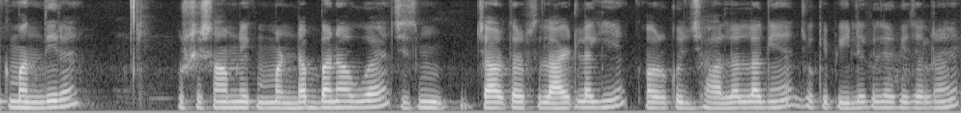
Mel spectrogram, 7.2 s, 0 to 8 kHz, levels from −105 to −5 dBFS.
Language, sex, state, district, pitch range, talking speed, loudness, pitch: Hindi, male, Bihar, East Champaran, 150-160 Hz, 260 wpm, -24 LUFS, 155 Hz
